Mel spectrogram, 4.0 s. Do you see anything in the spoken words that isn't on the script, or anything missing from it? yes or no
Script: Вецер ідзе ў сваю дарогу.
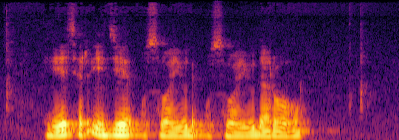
yes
